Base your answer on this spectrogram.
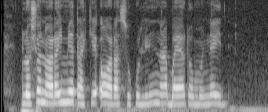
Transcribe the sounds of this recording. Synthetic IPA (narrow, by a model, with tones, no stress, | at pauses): lɔ˨ʃɔ˦nɔ˨ɾa˦i˦m˦ɛ˦ta˨kɪ˦ʔɔ˦ɾa˨su˨ku˨li˨ni˦na˨˦ba˨ja˦tɔ˨mɔ˨na˦i˦d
